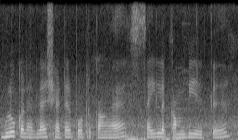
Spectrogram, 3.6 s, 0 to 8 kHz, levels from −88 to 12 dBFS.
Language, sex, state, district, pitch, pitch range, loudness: Tamil, female, Tamil Nadu, Chennai, 190 Hz, 180-205 Hz, -17 LUFS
